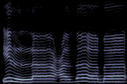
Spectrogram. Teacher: Illa ainnya jelaskan, jangan terseret dari illanya.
